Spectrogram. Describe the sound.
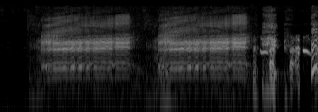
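A sheep bleats twice, each a loud, quavering cry of about a second, and then a voice briefly starts speaking.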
